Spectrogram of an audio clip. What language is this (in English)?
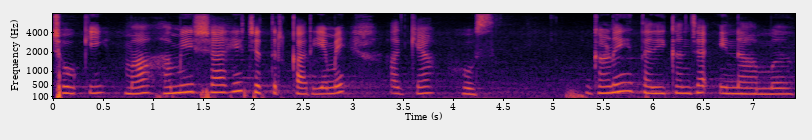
Sindhi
